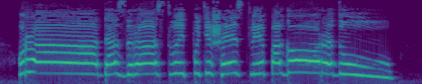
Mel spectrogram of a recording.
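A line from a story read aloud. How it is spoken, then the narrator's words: Overjoyed full-throated yell. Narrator (Russian): очень обрадовался и завопил во все горло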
